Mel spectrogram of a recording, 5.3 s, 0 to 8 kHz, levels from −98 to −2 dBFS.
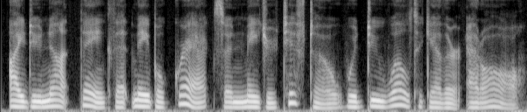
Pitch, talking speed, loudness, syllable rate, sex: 145 Hz, 180 wpm, -17 LUFS, 4.3 syllables/s, female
